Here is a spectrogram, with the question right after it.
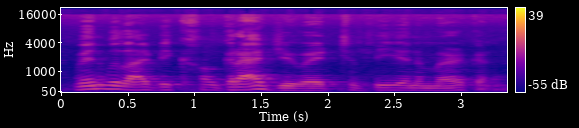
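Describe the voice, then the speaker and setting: Noticeable background noise accompanies this recording. A man talks at a fairly slow pace. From India. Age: 60s. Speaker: entrepreneur. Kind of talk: panel discussion.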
